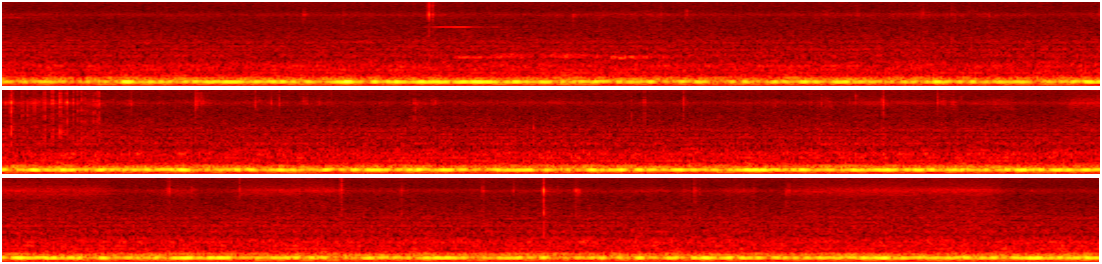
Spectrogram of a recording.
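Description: A steady low background hum, with a few faint small clicks and rustles from beads and a needle being handled.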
